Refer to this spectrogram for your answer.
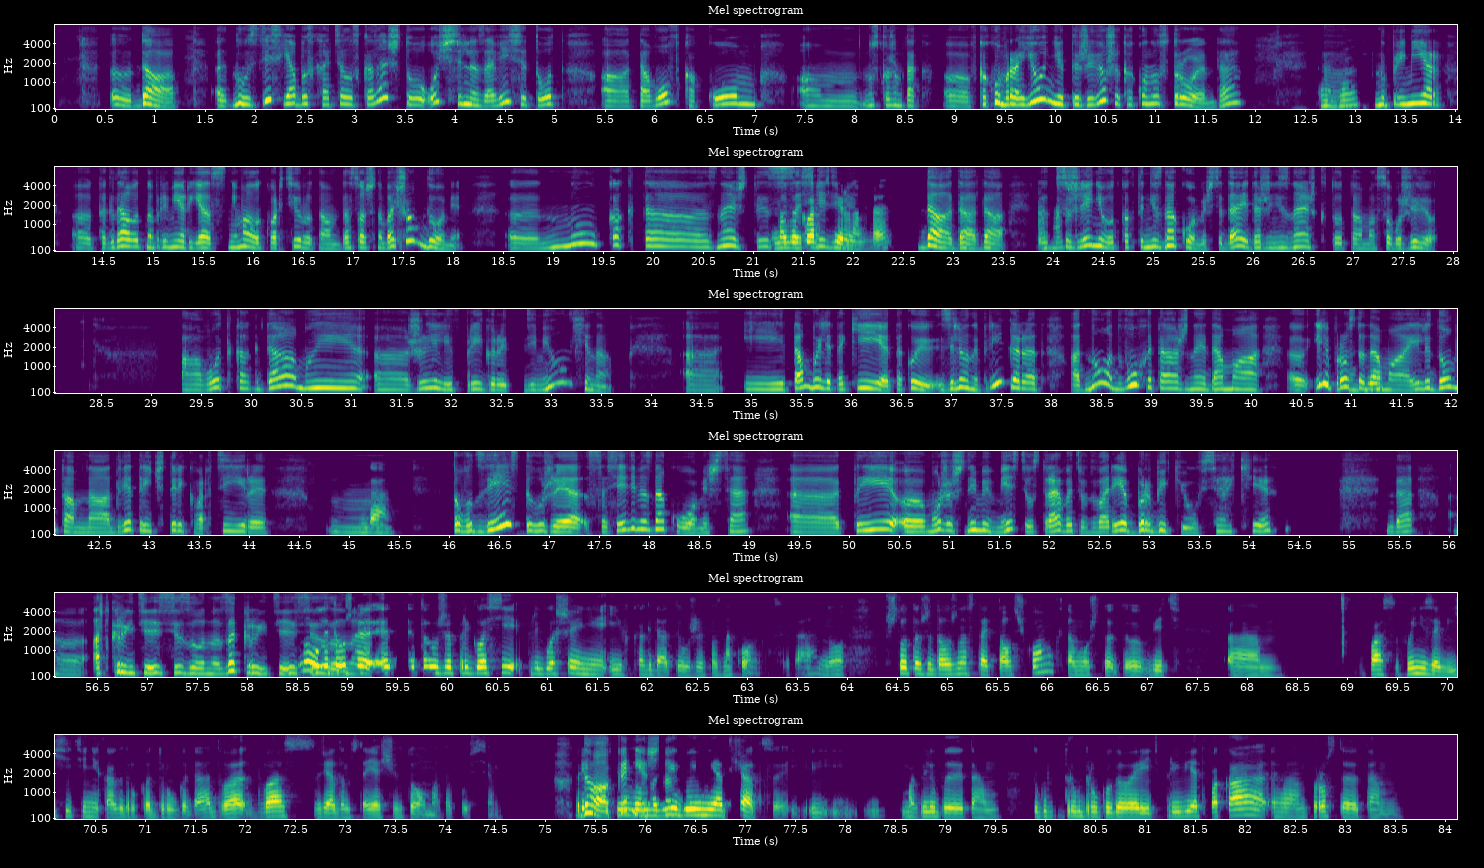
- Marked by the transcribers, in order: tapping; laughing while speaking: "всякие"; tsk
- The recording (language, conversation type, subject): Russian, podcast, Как справляться с одиночеством в большом городе?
